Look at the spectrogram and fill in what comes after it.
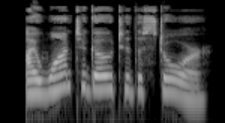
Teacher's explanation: The stress is on want and store. The words to and the are much softer.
